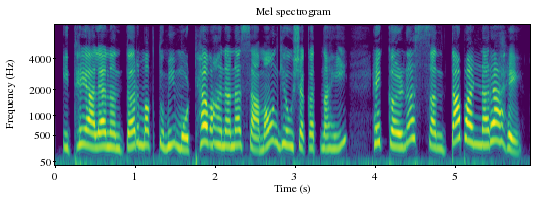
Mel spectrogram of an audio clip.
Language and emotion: Marathi, angry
